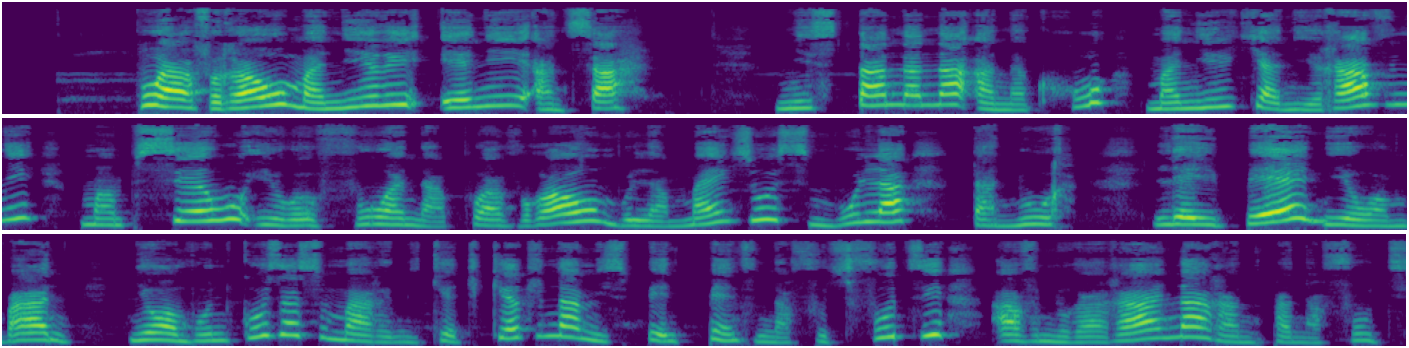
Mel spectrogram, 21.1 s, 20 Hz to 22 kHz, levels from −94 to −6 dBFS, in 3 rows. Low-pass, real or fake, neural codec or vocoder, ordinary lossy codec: 19.8 kHz; fake; vocoder, 44.1 kHz, 128 mel bands, Pupu-Vocoder; MP3, 64 kbps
